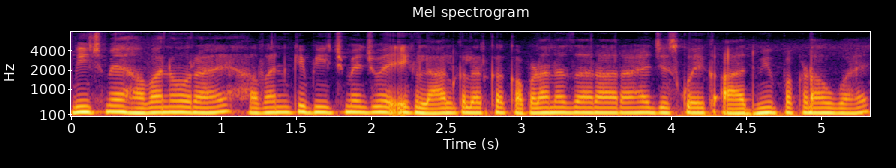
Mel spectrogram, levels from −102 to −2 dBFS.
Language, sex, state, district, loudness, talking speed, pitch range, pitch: Hindi, female, Delhi, New Delhi, -13 LUFS, 290 wpm, 175-195 Hz, 180 Hz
